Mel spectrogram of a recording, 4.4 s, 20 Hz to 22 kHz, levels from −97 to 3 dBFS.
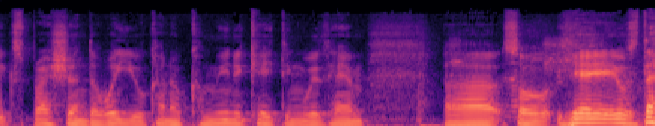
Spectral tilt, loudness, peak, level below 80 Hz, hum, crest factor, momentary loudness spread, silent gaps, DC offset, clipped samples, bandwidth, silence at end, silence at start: -6 dB/octave; -25 LUFS; -4 dBFS; -40 dBFS; none; 20 dB; 11 LU; none; under 0.1%; under 0.1%; 15.5 kHz; 0 s; 0 s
